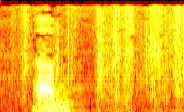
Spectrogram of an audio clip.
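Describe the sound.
Paper rustles and crinkles softly as pages are shuffled while a person searches for one particular sheet, following a brief voiced hum; the handling sounds come in light, irregular bursts.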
